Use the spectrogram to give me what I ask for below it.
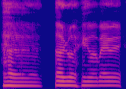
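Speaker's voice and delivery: drawn-out, defeated sigh; mock weary sigh. Mocking [name] sighing to his baby mama. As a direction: drag it out like a broken man.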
